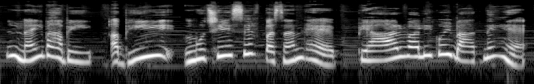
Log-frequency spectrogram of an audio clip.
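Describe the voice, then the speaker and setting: A woman's voice: high voice, lively intonation, takes it slowly, darkish tone, soft background music, voice pushed up. A woman voicing an earnest, anxious young woman in love, emotional and pleading, in a cartoon family drama. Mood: shy, hopeful.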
